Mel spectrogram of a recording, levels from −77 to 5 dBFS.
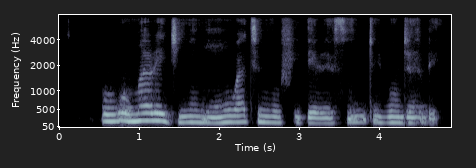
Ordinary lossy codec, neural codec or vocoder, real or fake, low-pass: none; codec, 16 kHz, 1.1 kbps, Voila-Tokenizer; fake; 7.2 kHz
